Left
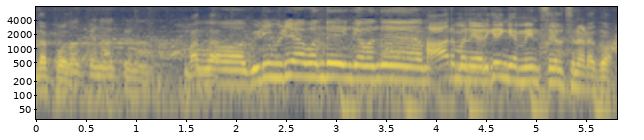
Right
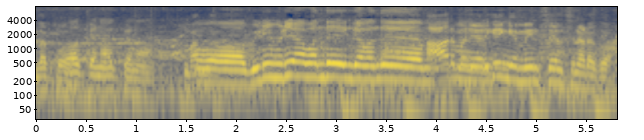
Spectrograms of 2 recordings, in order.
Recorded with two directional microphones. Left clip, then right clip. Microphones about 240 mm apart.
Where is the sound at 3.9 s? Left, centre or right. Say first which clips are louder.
Even; left.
